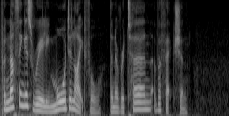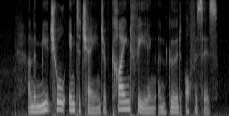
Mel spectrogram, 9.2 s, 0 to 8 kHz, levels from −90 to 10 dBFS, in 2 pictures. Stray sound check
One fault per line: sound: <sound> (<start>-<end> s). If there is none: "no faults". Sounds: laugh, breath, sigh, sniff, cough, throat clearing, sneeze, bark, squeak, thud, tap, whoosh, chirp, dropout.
no faults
